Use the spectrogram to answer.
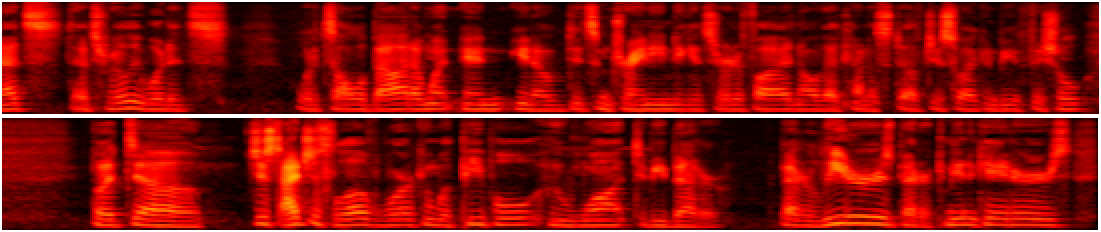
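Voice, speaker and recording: A middle-aged American man speaking earnestly and informally as a coach being interviewed, often illustrating with examples. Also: a little high. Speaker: podcast guest, leadership coach. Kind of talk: casual conversational interview.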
